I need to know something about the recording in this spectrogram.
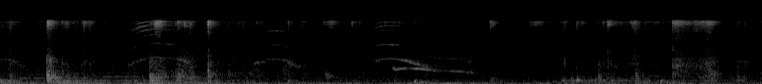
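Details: Abandoned kitten, later adopted by mother cat Smokey, giving several high, arching meows that rise and fall, some short and some drawn out, among soft indoor rustling and clicks.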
